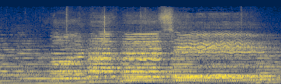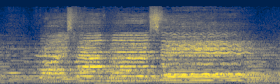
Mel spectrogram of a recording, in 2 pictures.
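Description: A small church choir singing a slow piece in long, held phrases with vibrato.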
